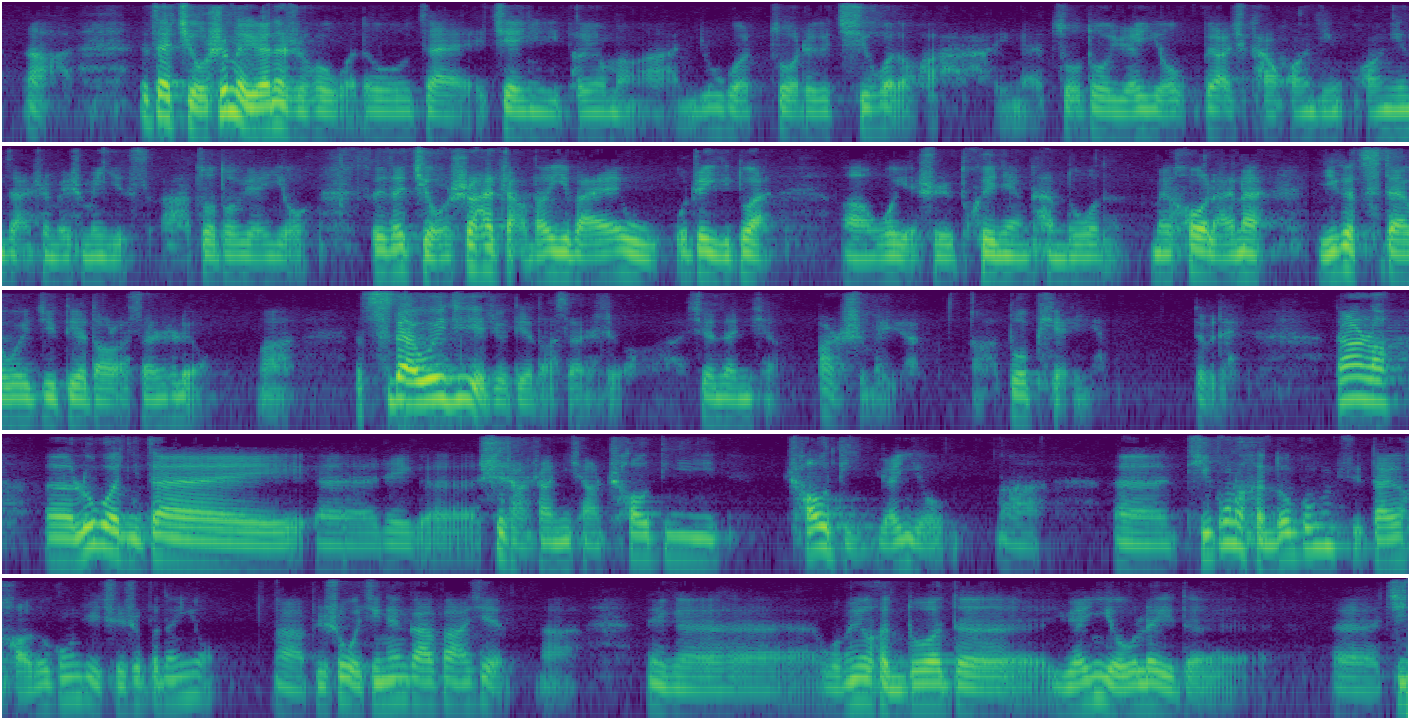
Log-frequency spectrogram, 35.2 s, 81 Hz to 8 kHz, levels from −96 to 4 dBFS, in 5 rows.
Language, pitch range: Chinese, 110-150 Hz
